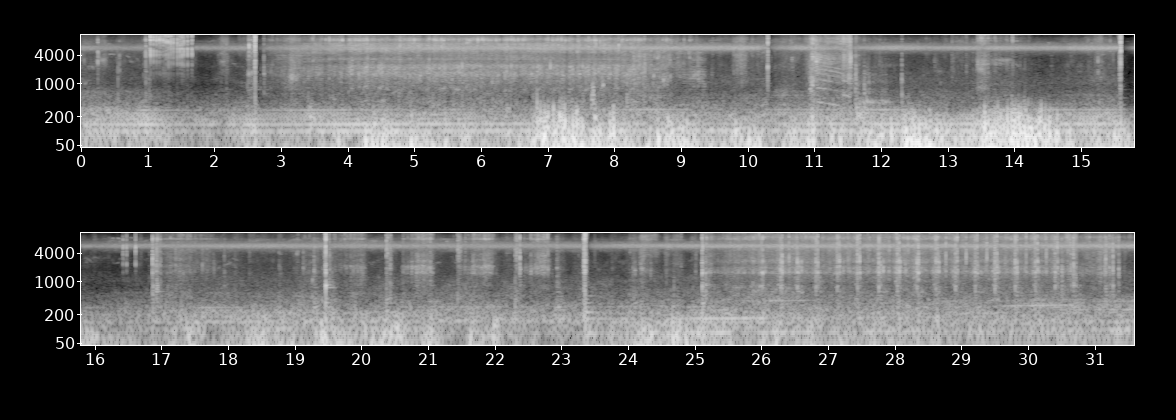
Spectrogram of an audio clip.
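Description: Steady high-pitched buzz of insects that breaks off briefly a little past halfway, with scattered clicks from a baitcasting reel as line is cast and reeled in. A low rumble runs under the first half.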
